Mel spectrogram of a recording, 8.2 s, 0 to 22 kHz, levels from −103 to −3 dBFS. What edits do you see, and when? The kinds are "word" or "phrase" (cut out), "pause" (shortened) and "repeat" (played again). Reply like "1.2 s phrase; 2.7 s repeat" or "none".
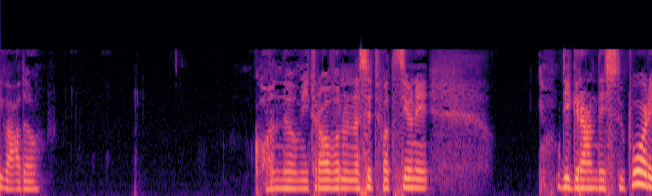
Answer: none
